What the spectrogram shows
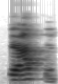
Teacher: Al decir cráter, mayor fuerza de voz en la penúltima sílaba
